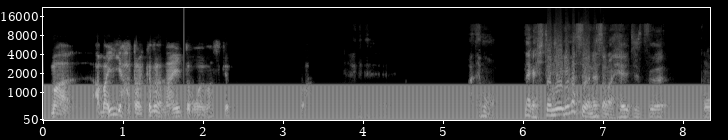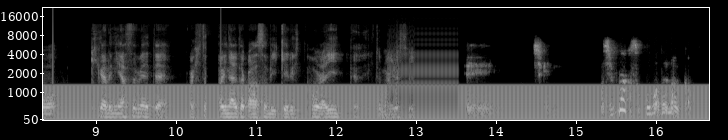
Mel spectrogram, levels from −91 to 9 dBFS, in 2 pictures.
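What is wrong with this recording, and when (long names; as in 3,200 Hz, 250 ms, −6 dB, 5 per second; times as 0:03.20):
mains buzz 60 Hz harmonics 21 −30 dBFS
0:01.76: click −10 dBFS
0:06.28–0:07.05: clipping −17 dBFS
0:08.46: click −10 dBFS
0:10.56: click −13 dBFS
0:12.63–0:13.53: clipping −24 dBFS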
